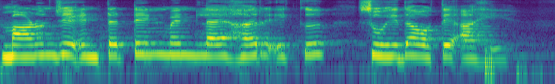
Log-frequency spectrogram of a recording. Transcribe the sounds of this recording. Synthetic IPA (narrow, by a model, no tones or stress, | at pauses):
maɽ̃uːnd͡ʑeeɳʈəɾʈenmeɳʈlajɦəɾek | suʋid̪ʱaɦot̪eʔaɦe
